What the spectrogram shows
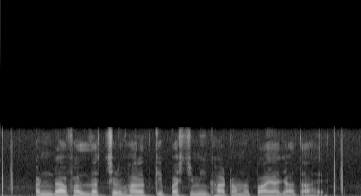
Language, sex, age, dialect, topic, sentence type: Hindi, male, 18-24, Awadhi Bundeli, agriculture, statement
